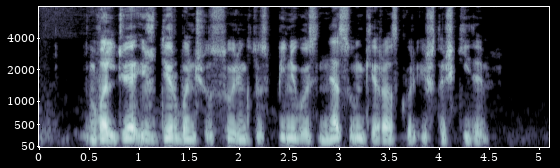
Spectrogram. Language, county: Lithuanian, Kaunas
